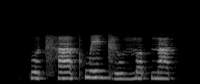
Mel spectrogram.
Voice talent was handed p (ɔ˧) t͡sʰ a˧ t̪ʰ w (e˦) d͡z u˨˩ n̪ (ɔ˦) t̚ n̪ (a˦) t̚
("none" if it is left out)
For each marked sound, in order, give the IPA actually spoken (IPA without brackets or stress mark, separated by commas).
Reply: o˧, e˦, ɔ˦, ã˦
